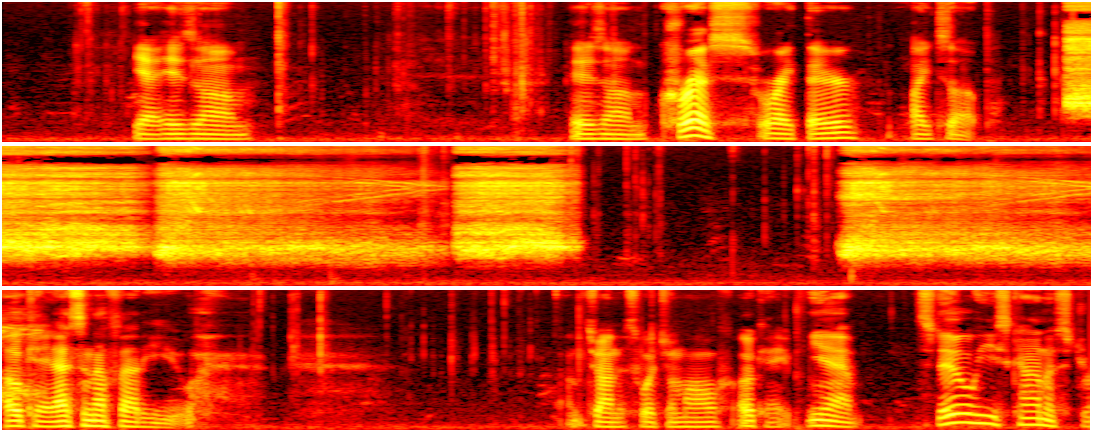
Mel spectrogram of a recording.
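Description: A toy robot plays warbling electronic roars in short bursts.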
